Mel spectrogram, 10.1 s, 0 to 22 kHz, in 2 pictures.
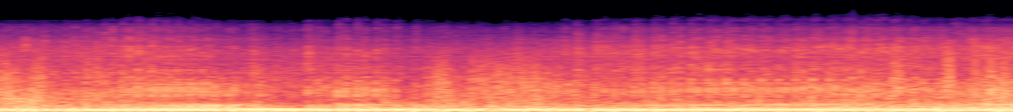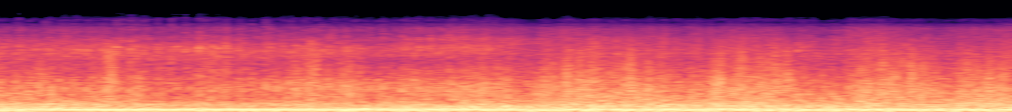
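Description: Harley-Davidson Roadster's 1202cc air-cooled V-twin running steadily at road speed, heard from the rider's position as a steady low drone.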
